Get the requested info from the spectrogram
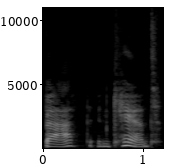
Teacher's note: Another feature would be the trap-bath split, meaning certain words, like bath and can't, are pronounced with a broad A in the word father.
